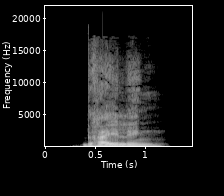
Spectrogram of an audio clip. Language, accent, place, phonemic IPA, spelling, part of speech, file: German, Germany, Berlin, /ˈdʁaɪ̯lɪŋ/, Dreiling, noun, De-Dreiling.ogg
- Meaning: three pfennig coin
